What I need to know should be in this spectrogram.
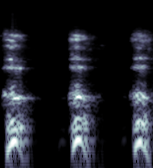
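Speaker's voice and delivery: high, loud hooting howl, like a creature call.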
